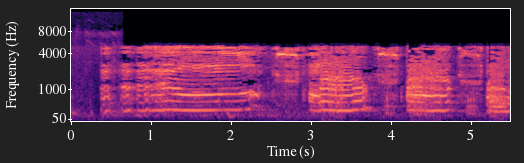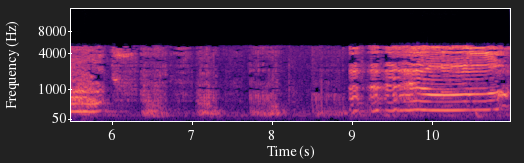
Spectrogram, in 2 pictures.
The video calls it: funny donkey sounds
